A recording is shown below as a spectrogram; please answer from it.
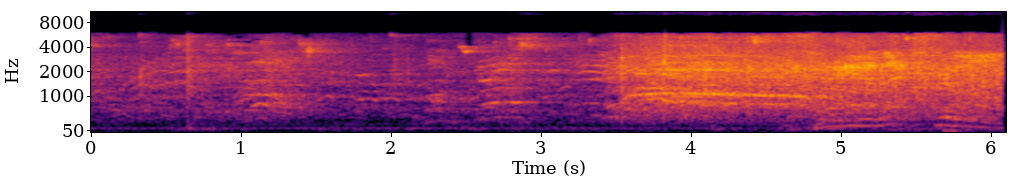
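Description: Basketball game sounds in a gymnasium: a ball bouncing on the hardwood court under crowd voices. About three and a half seconds in, the crowd gets suddenly loud, cheering and shouting.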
